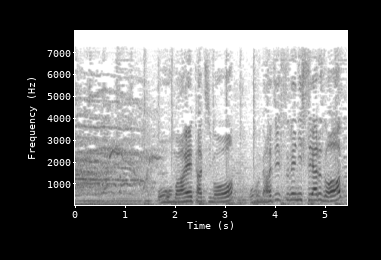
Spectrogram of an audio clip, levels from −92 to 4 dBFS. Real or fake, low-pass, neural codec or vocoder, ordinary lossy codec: real; 7.2 kHz; none; MP3, 48 kbps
